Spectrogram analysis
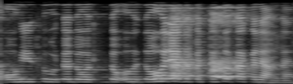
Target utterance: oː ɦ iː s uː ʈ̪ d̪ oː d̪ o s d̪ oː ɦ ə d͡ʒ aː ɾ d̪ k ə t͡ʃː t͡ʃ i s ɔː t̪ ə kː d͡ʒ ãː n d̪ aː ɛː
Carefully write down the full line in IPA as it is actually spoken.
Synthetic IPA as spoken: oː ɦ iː s uː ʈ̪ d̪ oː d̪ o d̪ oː ɦ ə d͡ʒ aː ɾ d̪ p ə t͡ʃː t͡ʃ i s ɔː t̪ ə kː d͡ʒ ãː n d̪ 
